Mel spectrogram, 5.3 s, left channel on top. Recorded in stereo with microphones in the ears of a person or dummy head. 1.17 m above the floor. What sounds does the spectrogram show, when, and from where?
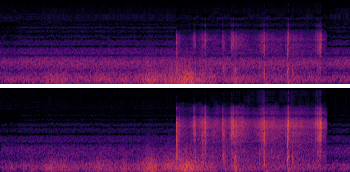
0.0 s a fan: 40° left (ahead or behind)
2.6 s running footsteps: 55° right (ahead or behind); by 4.9 s 35° right (ahead or behind)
